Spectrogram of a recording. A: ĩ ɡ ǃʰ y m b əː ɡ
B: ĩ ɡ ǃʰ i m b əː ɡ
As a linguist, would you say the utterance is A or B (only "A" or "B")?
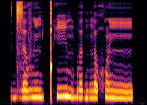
B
